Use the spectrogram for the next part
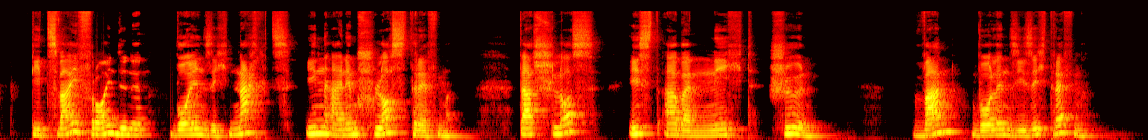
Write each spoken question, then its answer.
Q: Wann wollen sie sich treffen?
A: Nachts. Sie wollen sich nachts treffen.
